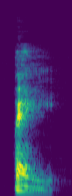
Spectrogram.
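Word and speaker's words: פ: This is the letter Pei. It has a dot inside, so it sounds P, P, P. Now, if it didn't have a dot, it would be F, F, like F.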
